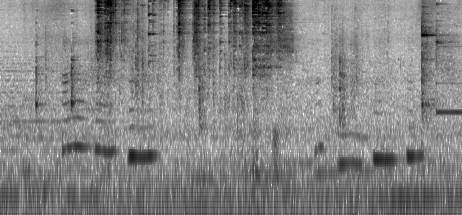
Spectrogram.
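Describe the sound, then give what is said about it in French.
Cutlery clinks and rattles as it is handled and passed, in a few scattered bursts of bright metallic knocks, while people speak quietly. “Tu me passes les couverts, s'il te plaît.”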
